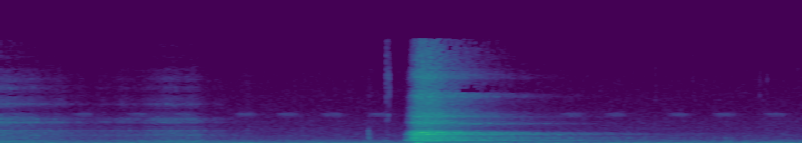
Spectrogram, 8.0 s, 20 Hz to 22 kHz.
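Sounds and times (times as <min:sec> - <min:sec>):
deep breath: 0:00.0 - 0:02.4, 0:04.0 - 0:06.4.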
